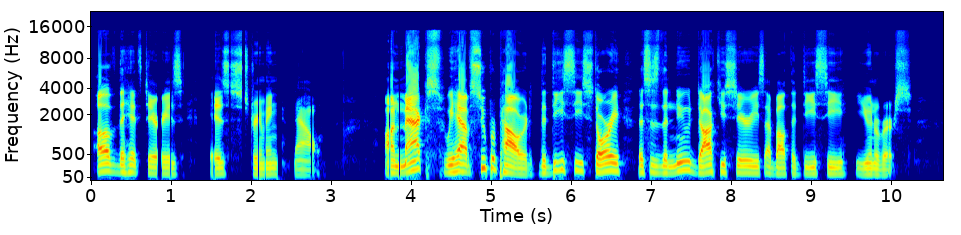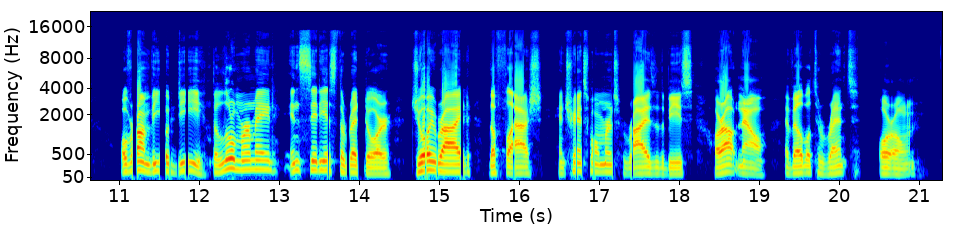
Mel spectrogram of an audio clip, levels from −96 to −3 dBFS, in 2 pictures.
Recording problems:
choppy; very; from 0.5 to 4 s, at 11 s and from 14 to 17 s; 16% of the speech affected

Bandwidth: 14.5 kHz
